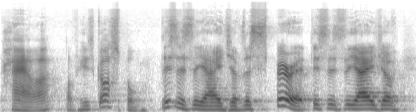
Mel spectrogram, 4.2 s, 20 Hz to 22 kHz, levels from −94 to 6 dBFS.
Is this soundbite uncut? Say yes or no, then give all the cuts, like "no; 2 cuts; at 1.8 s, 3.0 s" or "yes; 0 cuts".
no; 1 cut; at 1.5 s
